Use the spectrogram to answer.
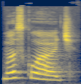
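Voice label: "мӧскуаӧдз", Komi, female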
